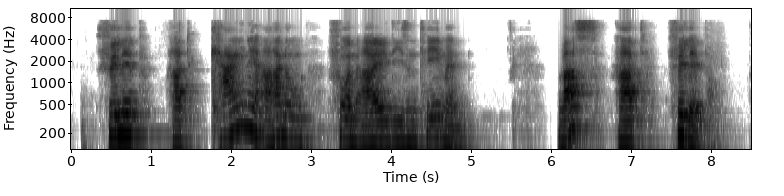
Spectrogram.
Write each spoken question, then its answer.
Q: Was hat Philipp?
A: Keine Ahnung. Philipp hat keine Ahnung von all diesen Themen.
